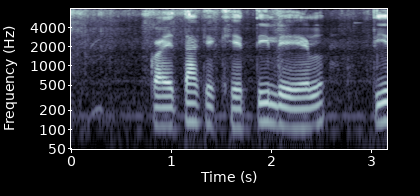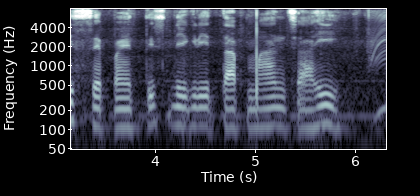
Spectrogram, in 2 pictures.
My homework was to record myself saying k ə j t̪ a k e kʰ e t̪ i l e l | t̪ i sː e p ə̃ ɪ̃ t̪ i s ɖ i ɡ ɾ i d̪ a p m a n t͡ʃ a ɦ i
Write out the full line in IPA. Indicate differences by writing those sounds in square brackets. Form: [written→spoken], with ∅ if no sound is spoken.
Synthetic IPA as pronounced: k ə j t̪ a k e kʰ e t̪ i l e l | t̪ i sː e p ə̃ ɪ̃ t̪ i s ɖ i ɡ ɾ i [d̪→t̪] a p m a n t͡ʃ a ɦ i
